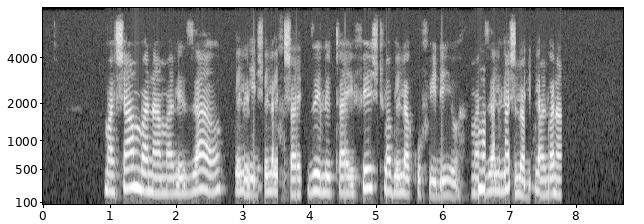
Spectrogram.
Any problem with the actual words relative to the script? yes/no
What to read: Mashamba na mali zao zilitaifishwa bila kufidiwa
yes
